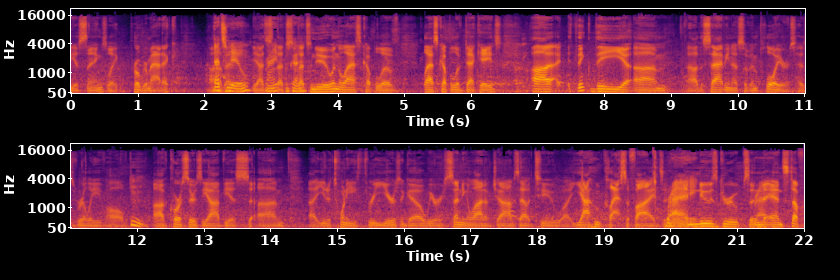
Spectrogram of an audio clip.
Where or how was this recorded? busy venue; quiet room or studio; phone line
busy venue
